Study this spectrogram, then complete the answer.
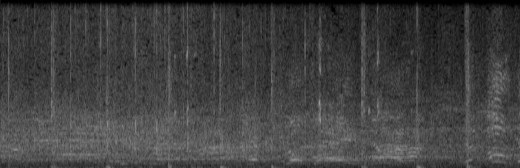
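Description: A basketball bounces on a hard court in a steady dribble.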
